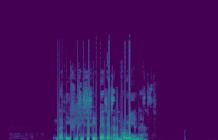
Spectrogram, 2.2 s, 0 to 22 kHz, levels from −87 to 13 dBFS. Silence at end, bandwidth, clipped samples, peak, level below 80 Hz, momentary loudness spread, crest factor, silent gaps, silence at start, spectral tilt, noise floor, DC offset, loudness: 0.65 s; 16 kHz; under 0.1%; -12 dBFS; -56 dBFS; 18 LU; 20 dB; none; 0.55 s; -5.5 dB/octave; -79 dBFS; under 0.1%; -29 LUFS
